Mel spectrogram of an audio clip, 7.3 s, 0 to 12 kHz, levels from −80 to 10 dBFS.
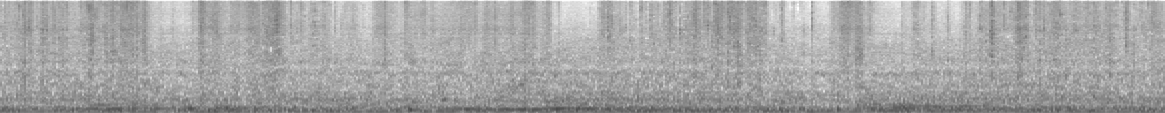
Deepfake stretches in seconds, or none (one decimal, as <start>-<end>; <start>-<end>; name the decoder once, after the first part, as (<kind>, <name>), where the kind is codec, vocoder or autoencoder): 0.8-1.6 (codec, SNAC); 2.3-3.5; 5.0-5.7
